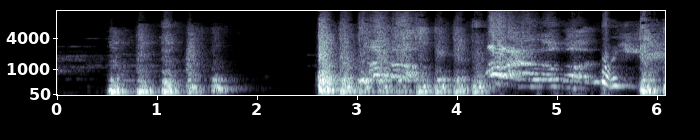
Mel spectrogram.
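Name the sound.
knocking on a door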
